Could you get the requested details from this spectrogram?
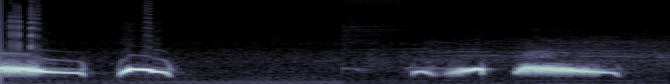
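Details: Cooing of a spotted dove, played to encourage caged birds to coo: a drawn-out coo sliding downward, a short hoot, a pause, then two brief clipped notes and another long falling coo.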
